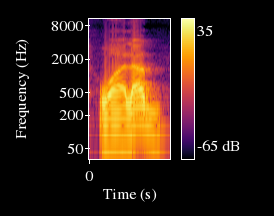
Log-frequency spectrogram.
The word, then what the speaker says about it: ولا الضالين: tell first there was a big madda and then there is a shadda, hence it sounds like this. So it is a waladdallin.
